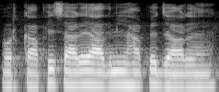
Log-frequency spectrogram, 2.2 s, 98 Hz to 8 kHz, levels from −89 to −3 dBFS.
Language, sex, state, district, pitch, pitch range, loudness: Hindi, male, Jharkhand, Deoghar, 130 Hz, 125-130 Hz, -14 LUFS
